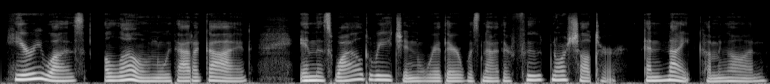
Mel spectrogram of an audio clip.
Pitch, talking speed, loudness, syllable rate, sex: 175 Hz, 170 wpm, -17 LUFS, 4.9 syllables/s, female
